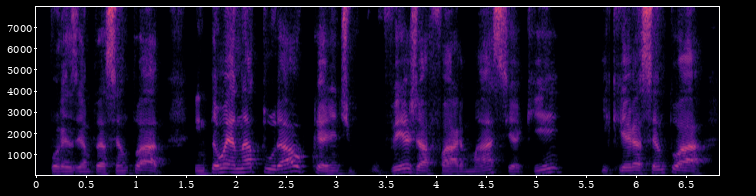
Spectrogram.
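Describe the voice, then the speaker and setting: Brazilian male teacher, slightly high voice. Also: fairly bright tone. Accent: Brazilian Portuguese. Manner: explanatory, asks and answers his own questions; many fillers and restarts, informal. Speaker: Spanish teacher. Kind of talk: exam-prep lesson.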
